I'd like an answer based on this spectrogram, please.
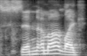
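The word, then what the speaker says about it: Sinemia: I found out about called Cinema, spelled with S-I-N.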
